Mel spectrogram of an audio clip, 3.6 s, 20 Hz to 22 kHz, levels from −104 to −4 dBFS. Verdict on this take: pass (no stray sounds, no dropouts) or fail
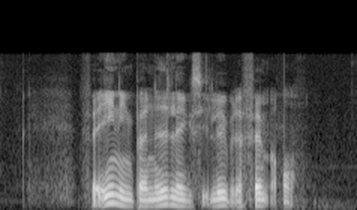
fail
